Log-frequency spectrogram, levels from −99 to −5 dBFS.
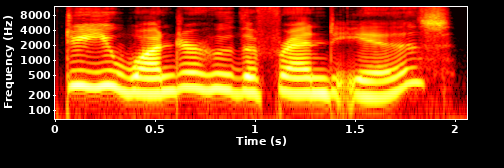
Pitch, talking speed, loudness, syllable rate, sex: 255 Hz, 205 wpm, -17 LUFS, 4.0 syllables/s, female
